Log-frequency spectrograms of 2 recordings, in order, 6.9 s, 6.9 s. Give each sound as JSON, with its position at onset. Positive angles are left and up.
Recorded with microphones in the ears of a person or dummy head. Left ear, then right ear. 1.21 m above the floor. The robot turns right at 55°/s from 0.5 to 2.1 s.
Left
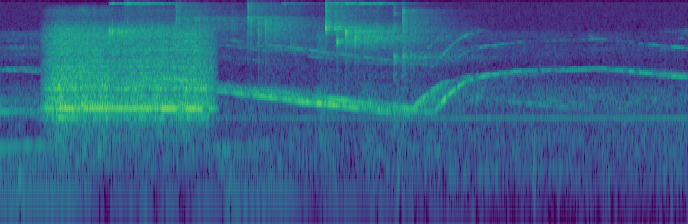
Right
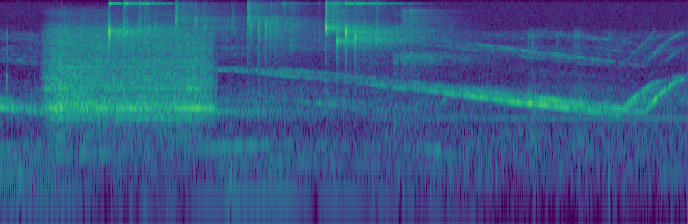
{"t": 1.1, "sound": "a clink", "side_deg": -75, "distance_m": 1.5}
{"t": 3.9, "sound": "a finger snap", "side_deg": 90, "distance_m": 3.5}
